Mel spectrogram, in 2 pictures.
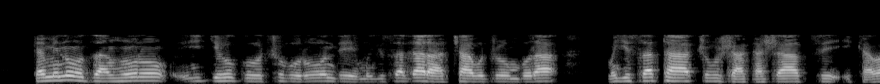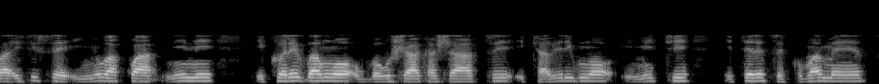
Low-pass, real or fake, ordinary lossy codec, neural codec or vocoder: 7.2 kHz; real; AAC, 16 kbps; none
